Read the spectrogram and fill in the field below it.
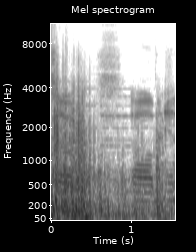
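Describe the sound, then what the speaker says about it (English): Strong gusting wind buffets the microphone high on a mountain, a loud continuous roar with surges throughout. "it's very windy. Extremely."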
